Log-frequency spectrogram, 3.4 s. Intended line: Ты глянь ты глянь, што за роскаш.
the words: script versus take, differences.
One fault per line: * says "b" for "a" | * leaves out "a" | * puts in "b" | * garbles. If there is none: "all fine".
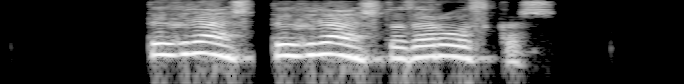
all fine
